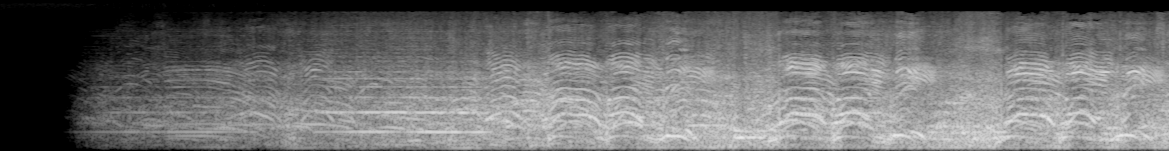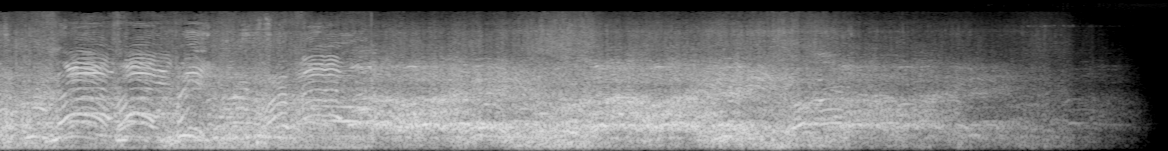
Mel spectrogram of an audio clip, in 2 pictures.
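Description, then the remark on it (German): A large crowd of Alexei Navalny supporters at Vnukovo airport chants loudly in unison, repeating a short rhythmic call over and over amid shouting and excited babble, sustained for the whole stretch. “Was ihr gerade gehört habt, waren Anhänger von Alexei Nawalny, die am Flughafen in Vnukovo standen.”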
